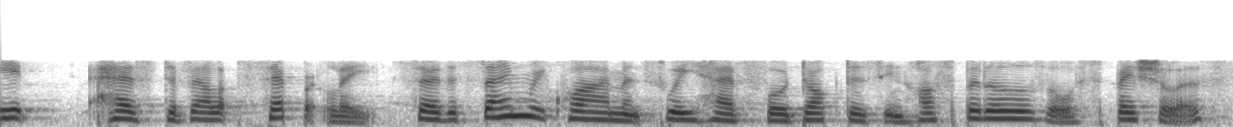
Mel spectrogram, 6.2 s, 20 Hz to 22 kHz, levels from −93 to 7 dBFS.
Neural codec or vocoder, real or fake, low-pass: none; real; 3.6 kHz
